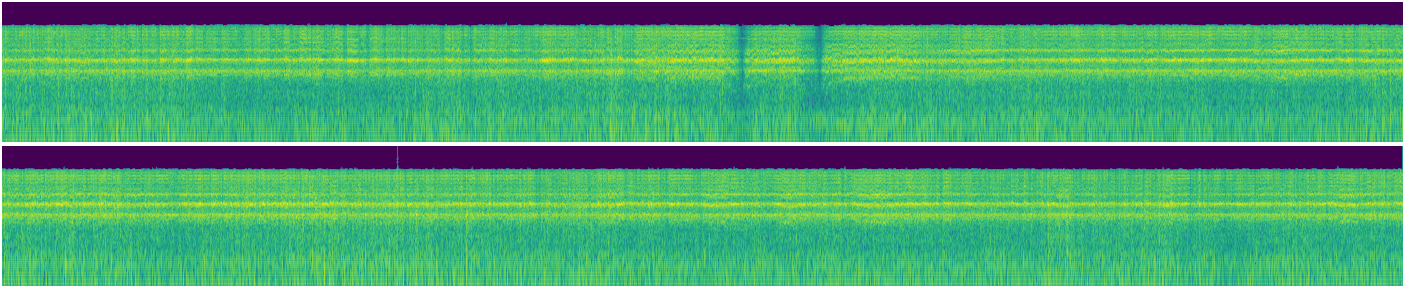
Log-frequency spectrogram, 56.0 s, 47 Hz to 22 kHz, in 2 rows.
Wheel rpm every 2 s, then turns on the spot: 230, 230, 230, 230, 230, 230, 210, 140, 130, 200, 230, 230, 230, 220, 230, 230, 230, 230, 230, 230, 230, 220, 230, 230, 240, 230, 230, 230.
none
